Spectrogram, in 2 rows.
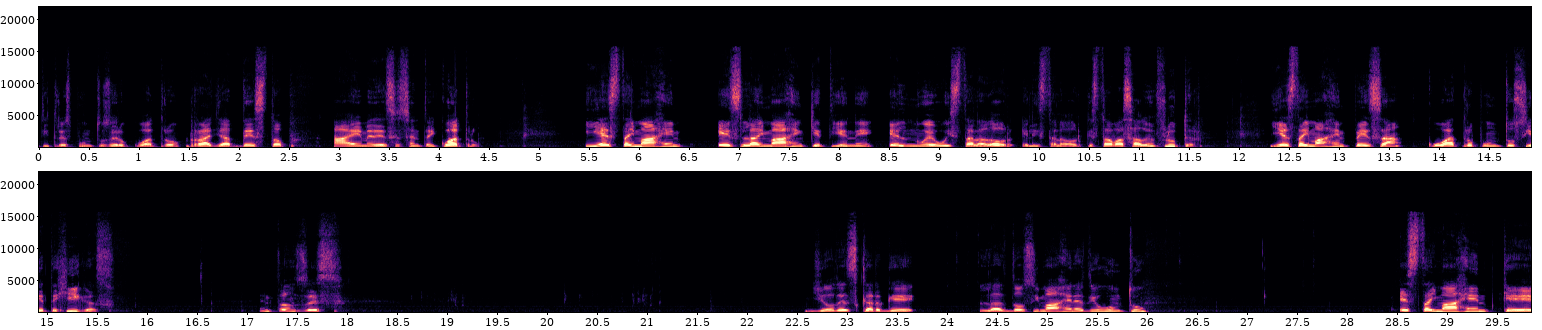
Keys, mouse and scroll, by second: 13.8-15.0 drag, 24.0 click, 24.2 click, 26.2 click, 27.6 click.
